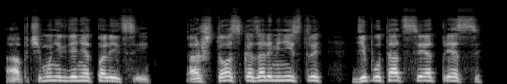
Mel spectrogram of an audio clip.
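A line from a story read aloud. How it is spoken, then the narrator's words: Shouted after someone. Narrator (Russian): кто-то чернобородый в тяжелой шубе крикнул вслед ему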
